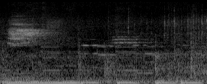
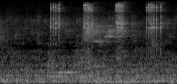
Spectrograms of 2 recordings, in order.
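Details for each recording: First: Simple bicycle freewheel with plain ball bearings and no seal: spins normally, but under pedal pressure gives sharp, slightly uneven tek-tek ticks about twice a second with felt vibration; worn freewheel clicking under load. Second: Bicycle freewheel/sprocket that sounded rough and wobbled, reassembled after swapping the 0.1 shim ring (too tight) back to the 0.2 ring: quick crisp even pawl ticking as the wheel coasts, light with no play or rattle; freewheel healthy.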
